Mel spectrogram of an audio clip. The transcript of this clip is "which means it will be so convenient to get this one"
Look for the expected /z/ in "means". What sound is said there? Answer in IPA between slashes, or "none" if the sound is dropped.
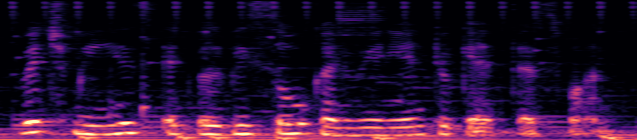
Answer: /z/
